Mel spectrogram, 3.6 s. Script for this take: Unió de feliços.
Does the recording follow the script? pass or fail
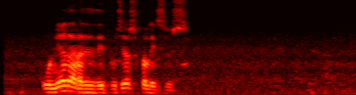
fail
